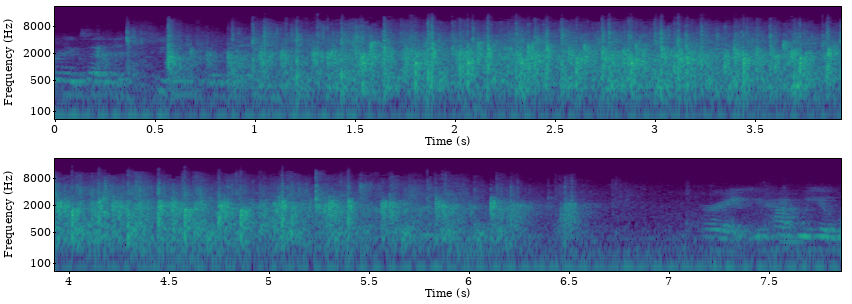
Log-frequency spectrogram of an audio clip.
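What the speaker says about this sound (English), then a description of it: "one last round of applause for our January Superintendent Student Promotion." Applause for a student recognition at a school board meeting, a room full of hands clapping steadily and fairly loud for several seconds before thinning out, with a few voices at the end.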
